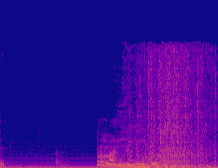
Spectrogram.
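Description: Electric sewing machine running, its noisy whir starting about a second in.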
